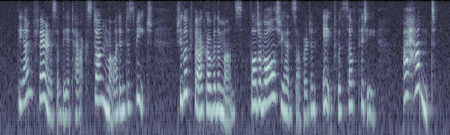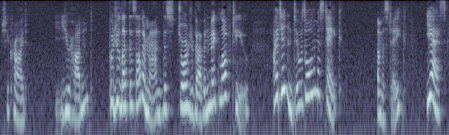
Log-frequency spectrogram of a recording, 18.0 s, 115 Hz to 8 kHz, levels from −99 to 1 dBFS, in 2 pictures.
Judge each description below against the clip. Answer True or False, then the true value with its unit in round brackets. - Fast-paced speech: False (185 wpm)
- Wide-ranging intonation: True (6.2 semitones)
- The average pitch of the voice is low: False (275 Hz)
